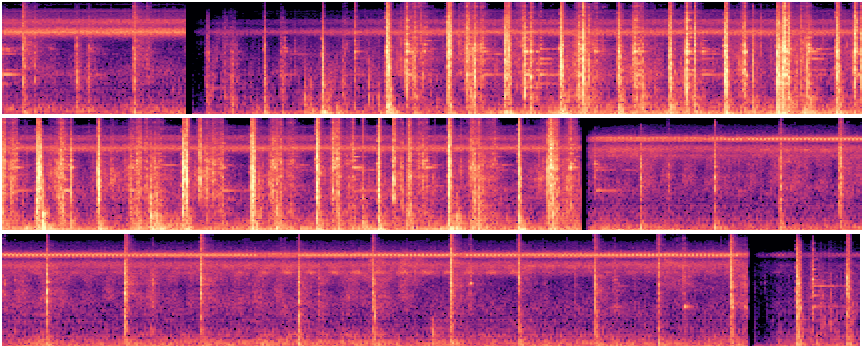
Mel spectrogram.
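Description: A small hand pick striking and breaking up packed earth and crumbly rock, about two to three blows a second, loudest through the first half and fainter and sparser after about the middle. A steady high insect drone runs beneath.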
